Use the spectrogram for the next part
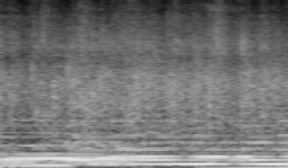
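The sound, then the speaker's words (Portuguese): A church audience claps steadily in worship, a dense, continuous wash of applause, with sustained low organ-like tones humming underneath throughout. “Pode bater palmas mesmo, graças a Deus, é isso aí.”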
